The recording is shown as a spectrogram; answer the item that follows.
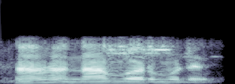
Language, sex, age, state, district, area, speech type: Tamil, male, 45-60, Tamil Nadu, Krishnagiri, rural, conversation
